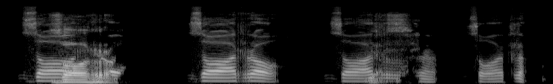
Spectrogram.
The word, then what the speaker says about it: Zorro: Now, do did you notice how you definitely heard me roll the R? Yeah. Zoro. It's because in Spanish that word is spelled with two Rs back to back. Gotcha. So, anytime there's two Rs back to back, they definitely want to hear the Zoro.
